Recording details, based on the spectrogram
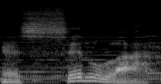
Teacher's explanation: você vai notar que na palavra celular a sílaba tônica é a última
